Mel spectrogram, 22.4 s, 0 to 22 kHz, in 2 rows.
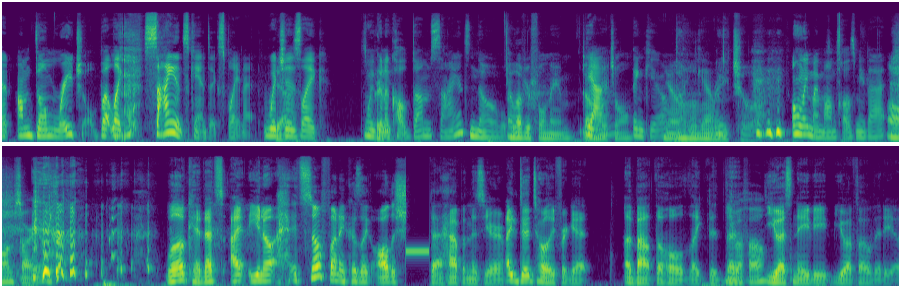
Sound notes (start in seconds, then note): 11.1 laughing; 16.2 beep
